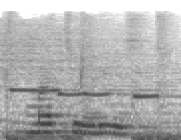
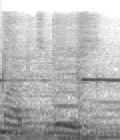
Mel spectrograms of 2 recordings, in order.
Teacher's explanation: Majelis kehilangan fonem e sehingga menjadi majlis. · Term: sinkop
